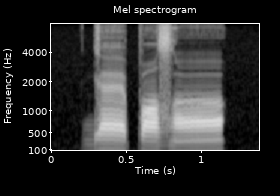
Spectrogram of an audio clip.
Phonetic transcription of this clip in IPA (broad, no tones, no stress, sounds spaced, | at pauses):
ɡ æ p ɑ zˤ ɑ̃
